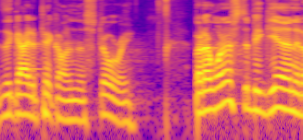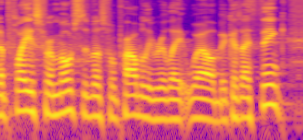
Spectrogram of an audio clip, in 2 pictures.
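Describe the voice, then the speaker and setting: This man has an ordinary speaking voice with ordinary pitch variation. He talks at a fairly quick pace. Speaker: preacher. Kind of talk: sermon.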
